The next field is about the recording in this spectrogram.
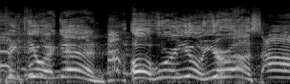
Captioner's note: laugh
